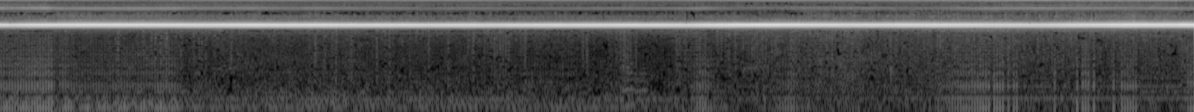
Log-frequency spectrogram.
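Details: At night an insect gives a steady, high, ringing trill that holds one pitch without pause.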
